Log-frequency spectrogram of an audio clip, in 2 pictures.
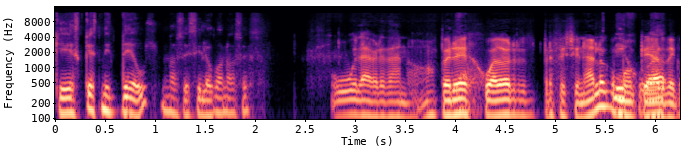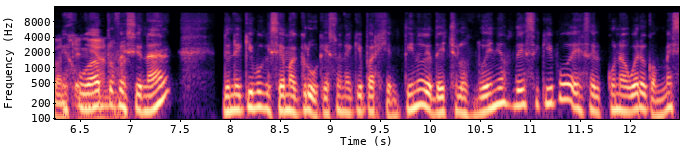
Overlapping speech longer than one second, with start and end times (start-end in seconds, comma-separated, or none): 5.6-7.0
